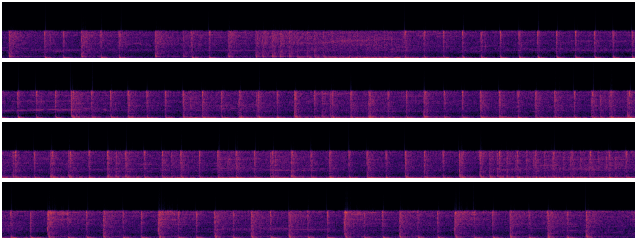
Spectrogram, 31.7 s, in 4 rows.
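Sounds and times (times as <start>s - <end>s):
drums: 0.0s - 31.6s.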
